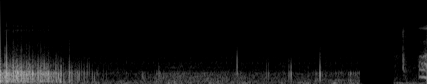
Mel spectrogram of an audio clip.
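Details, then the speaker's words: Fine crackles heard on inspiration for NCLEX review: faint, brief, discontinuous explosive popping clicks over soft breath sounds, like salt heated on a frying pan, caused by airway opening. "let's talk about fine crackles these are discontinuous or intermittent ex or explosive sounds they sound like crackling a crackling noise made when salt is heed on a frying pan and they are caused by Airway opening"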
